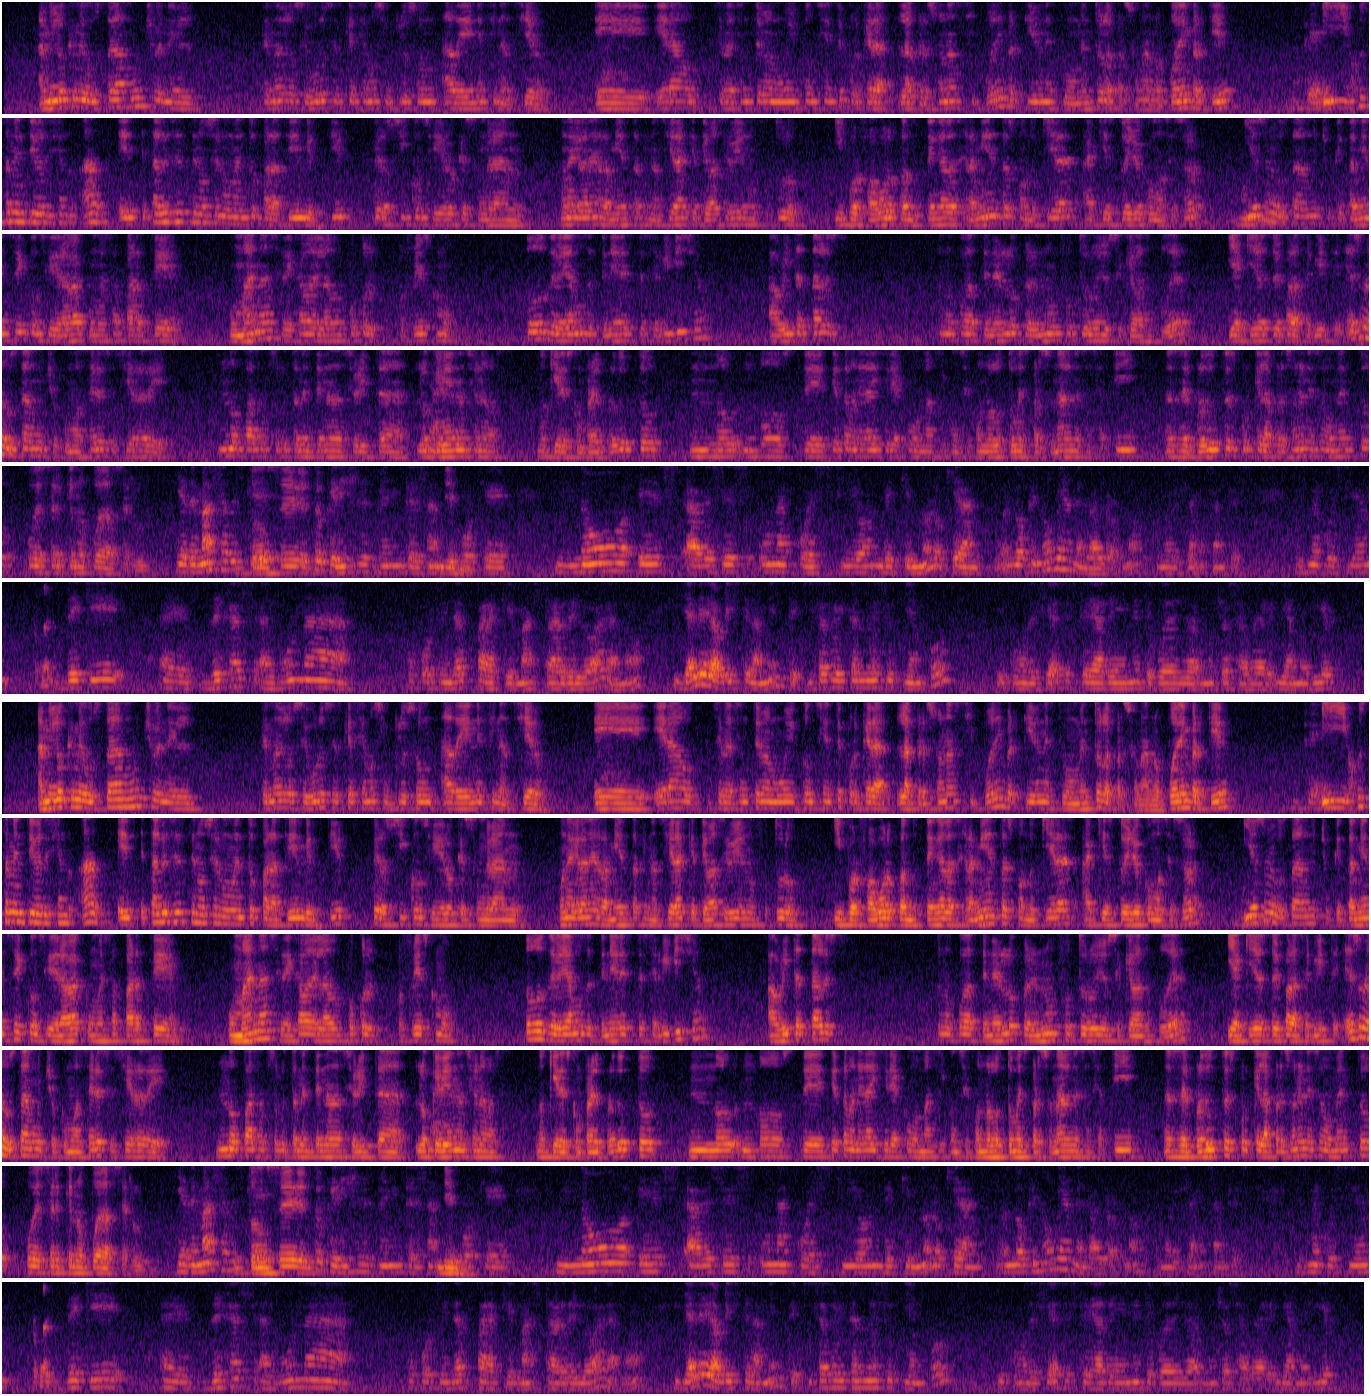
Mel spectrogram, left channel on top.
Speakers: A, on the right; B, on the left.
A: a mí lo que me gustaba mucho en el tema de los seguros es que hacíamos incluso un ADN financiero. Eh,
B: Ah,
A: era, se me hacía un tema muy consciente porque era la persona si puede invertir en este momento, la persona no puede invertir
B: ok,
A: y justamente ibas diciendo, ah, eh, tal vez este no sea el momento para ti de invertir, pero sí considero que es un gran, una gran herramienta financiera que te va a servir en un futuro. Y por favor, cuando tengas las herramientas, cuando quieras, aquí estoy yo como asesor.
B: muy
A: Y
B: bien,
A: eso me gustaba mucho, que también se consideraba como esa parte humana, se dejaba de lado un poco lo frío, es como todos deberíamos de tener este servicio. Ahorita tal vez tú no puedas tenerlo, pero en un futuro yo sé que vas a poder y aquí yo estoy para servirte. Eso me gustaba mucho, como hacer ese cierre de no pasa absolutamente nada si ahorita lo
B: claro.
A: que bien mencionabas, no quieres comprar el producto, no, no, de cierta manera ahí sería como más el consejo, no lo tomes personal, no es hacia ti, no es hacia el producto, es porque la persona en ese momento puede ser que no pueda hacerlo.
B: Y además, ¿sabes
A: Entonces,
B: qué? Esto que dices es bien interesante
A: dime.
B: porque no es a veces una cuestión de que no lo quieran, bueno, o que no vean el valor, ¿no? Como decíamos antes, es una cuestión
A: Correcto.
B: de que eh, dejas alguna oportunidad para que más tarde lo hagan, ¿no? Y ya le abriste la mente, quizás ahorita no es su tiempo y como decías, este ADN te puede ayudar mucho a saber y a medir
